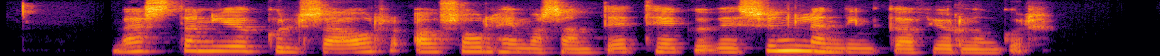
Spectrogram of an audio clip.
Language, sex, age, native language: Icelandic, female, 20-29, Icelandic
